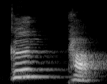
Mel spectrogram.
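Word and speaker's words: 끊다: Kunta. Suena la J se omite, pero hay un choque de sonidos. Le acompaña la siguiente sílaba y se lee kunta. Kunta.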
